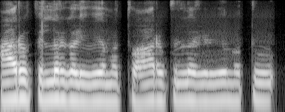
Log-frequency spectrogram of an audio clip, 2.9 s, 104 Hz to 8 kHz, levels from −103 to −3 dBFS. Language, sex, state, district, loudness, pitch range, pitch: Kannada, male, Karnataka, Koppal, -17 LUFS, 155-165 Hz, 160 Hz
